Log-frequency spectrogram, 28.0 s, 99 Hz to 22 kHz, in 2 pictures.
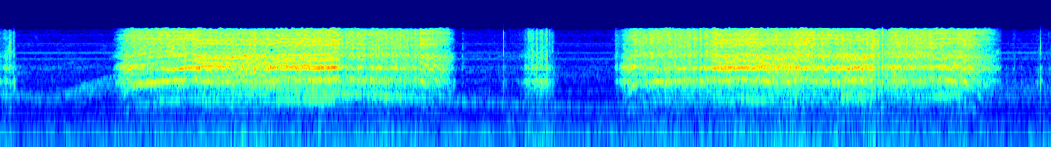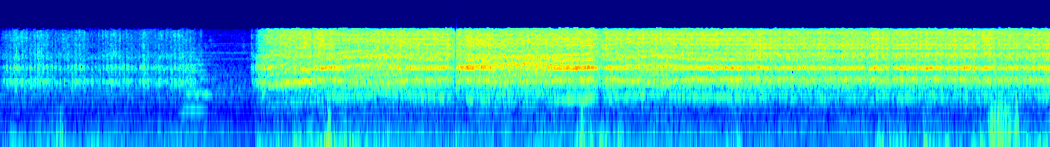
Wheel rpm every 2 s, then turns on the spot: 20, 150, 150, 10, 110, 160, 100, 10, 40, 150, 160, 160, 160, 160.
14-16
